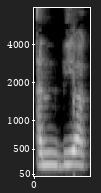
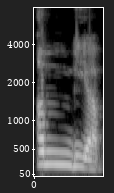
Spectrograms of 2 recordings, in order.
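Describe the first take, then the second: First: An n sound comes right before the b. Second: A nasalized m sound comes before the b.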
